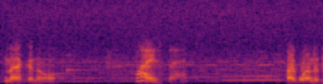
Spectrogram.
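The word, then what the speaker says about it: Mackinac: in different parts of the country ever visit Mao Island up here at the end of Michigan no it's not too far from here you take a boat over it's the place that's spelled macac and pronounced Mao why is that I wondered about that next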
